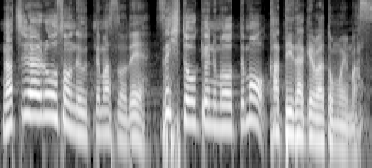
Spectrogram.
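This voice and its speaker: The man's pitch swings very wide while the background stays quiet. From Kyoto Prefecture, Japan (Yosano, Tango). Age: 20s. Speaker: startup founder, craft beer entrepreneur. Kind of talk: pitch presentation on stage. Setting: stage with audience. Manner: earnest, formal, with frequent fillers. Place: hall. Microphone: handheld.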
